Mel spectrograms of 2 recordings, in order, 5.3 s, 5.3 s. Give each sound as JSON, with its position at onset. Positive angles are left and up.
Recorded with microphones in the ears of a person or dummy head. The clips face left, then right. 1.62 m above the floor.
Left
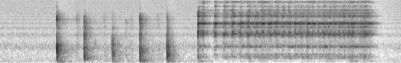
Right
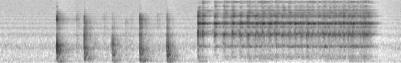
{"t": 0.8, "sound": "running footsteps", "side_deg": 30, "distance_m": 5.5}
{"t": 2.6, "sound": "a dropped coin", "side_deg": 20, "distance_m": 2.5}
